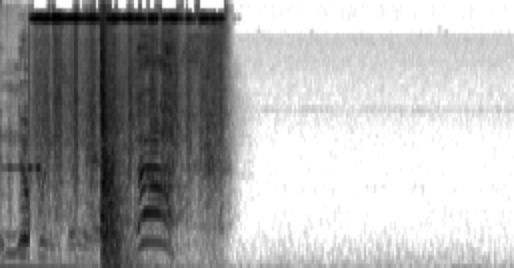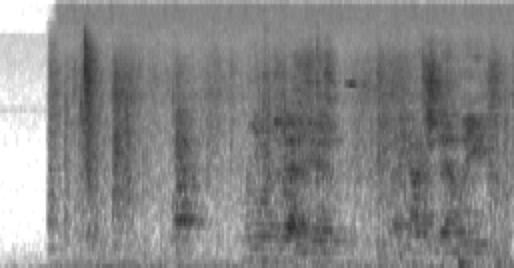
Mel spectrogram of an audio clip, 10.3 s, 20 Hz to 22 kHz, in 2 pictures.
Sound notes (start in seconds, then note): 2.3 breathing heavily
